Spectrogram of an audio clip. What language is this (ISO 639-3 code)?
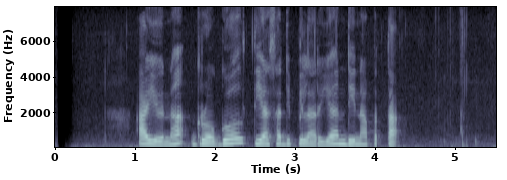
sun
